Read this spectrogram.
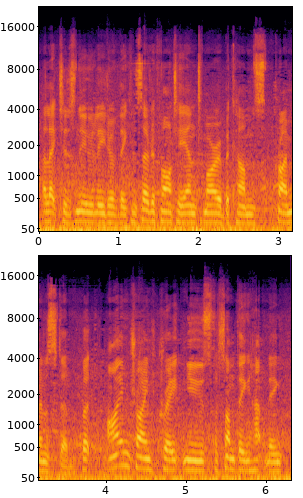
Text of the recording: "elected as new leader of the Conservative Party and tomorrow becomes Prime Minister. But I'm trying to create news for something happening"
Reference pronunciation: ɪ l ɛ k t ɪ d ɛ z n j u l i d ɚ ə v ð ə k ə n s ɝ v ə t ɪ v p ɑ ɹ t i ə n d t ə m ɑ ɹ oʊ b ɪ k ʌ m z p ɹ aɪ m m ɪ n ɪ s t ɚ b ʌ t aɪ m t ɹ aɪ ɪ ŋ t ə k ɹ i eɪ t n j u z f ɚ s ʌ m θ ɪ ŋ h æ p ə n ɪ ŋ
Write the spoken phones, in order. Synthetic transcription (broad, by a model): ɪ l ɛ k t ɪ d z n j u l i d ɚ ə v ð ə k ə n s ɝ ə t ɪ p ɑ ɹ t i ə n t ə m ɑ ɹ oʊ b ɪ k ʌ m z p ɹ aɪ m m ɪ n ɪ s t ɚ b ʌ t aɪ m t ɹ aɪ ɪ ŋ t ə k ɹ i eɪ t n j u z f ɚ s ʌ m θ ɪ ŋ h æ p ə n ɪ ŋ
